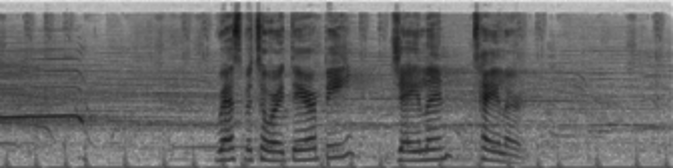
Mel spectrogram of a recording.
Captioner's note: audience cheering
